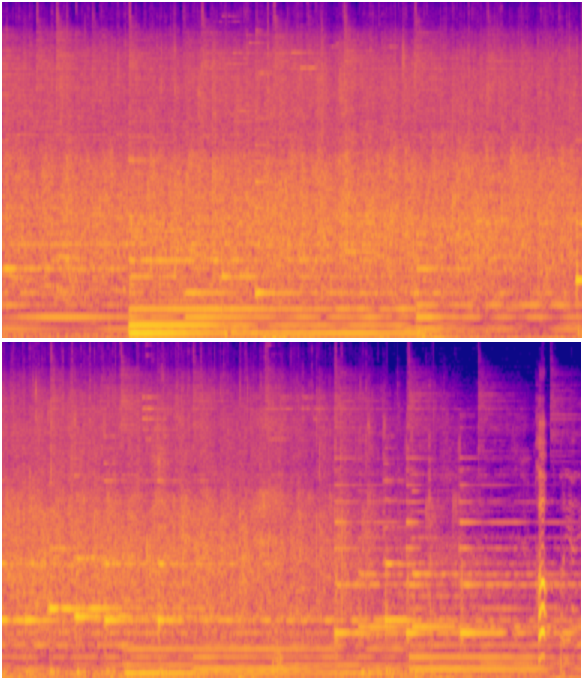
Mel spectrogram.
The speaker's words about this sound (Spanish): Ponte de pie y dale un aplauso al Rey de Reyes.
